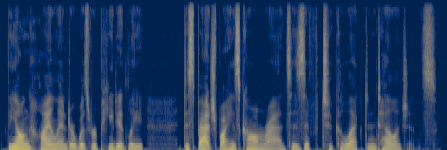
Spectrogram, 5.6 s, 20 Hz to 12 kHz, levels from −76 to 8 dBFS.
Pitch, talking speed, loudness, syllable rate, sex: 180 Hz, 150 wpm, -20 LUFS, 5.8 syllables/s, female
